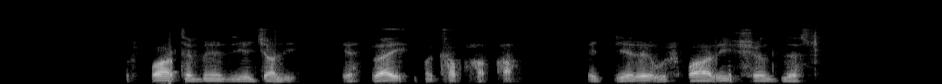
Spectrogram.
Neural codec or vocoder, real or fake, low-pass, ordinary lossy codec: none; real; 5.4 kHz; AAC, 24 kbps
